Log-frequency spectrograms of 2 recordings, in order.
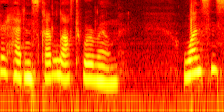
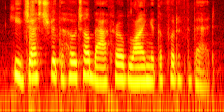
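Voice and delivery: ordinary delivery, nothing marked

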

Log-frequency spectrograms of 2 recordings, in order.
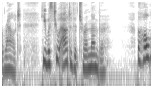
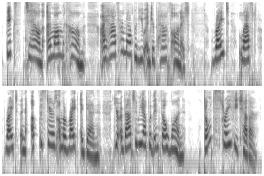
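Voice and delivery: higher voice calling over comm; radio call; 5 semitones higher, 4 dB louder than usual. Acted. Bella calling the team over the comm. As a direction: call sign like a radio operator.

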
